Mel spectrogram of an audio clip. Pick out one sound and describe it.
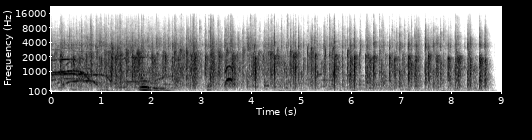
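A crowd chatters and cheers loudly nearby.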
